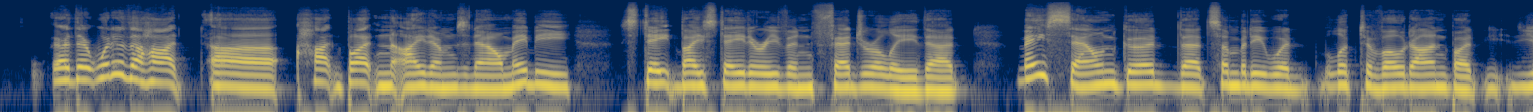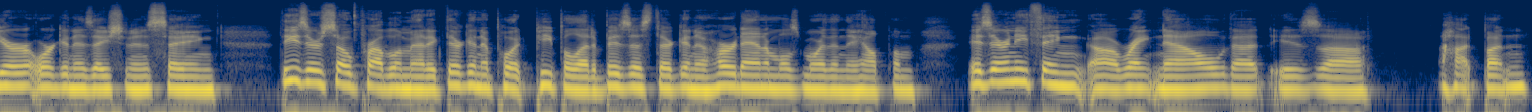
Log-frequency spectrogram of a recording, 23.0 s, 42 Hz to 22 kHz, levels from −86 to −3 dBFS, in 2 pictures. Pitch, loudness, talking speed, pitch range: 175 Hz, -18 LUFS, 175 wpm, 160-190 Hz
